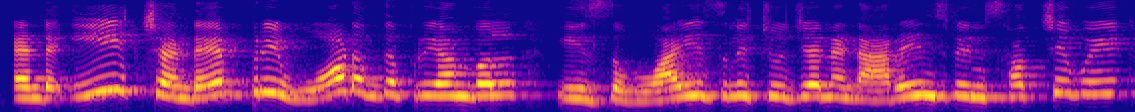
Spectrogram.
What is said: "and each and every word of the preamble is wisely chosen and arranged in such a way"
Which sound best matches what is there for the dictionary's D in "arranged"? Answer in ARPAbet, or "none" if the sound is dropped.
D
